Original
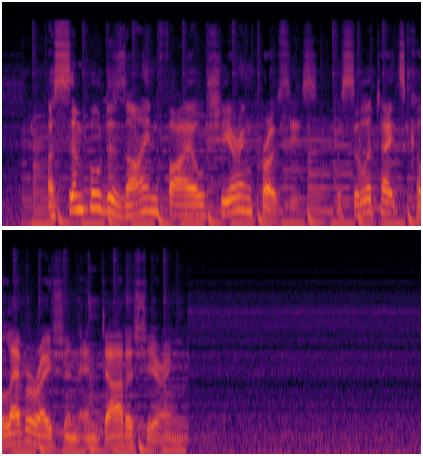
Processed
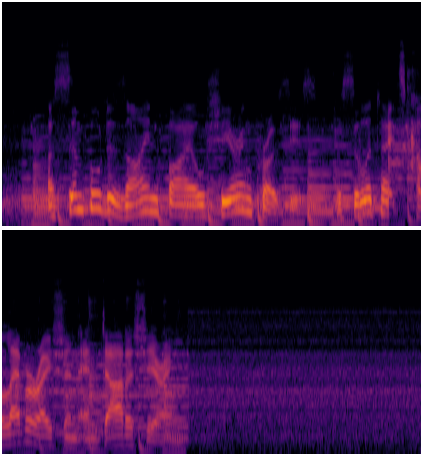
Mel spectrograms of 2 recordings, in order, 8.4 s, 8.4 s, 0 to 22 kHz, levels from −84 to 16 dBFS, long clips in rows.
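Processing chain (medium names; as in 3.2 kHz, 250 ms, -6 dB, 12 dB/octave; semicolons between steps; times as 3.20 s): compression 6:1, threshold -24 dBFS, peak gain reduction 9.5 dB; band-pass filter 340 Hz, Q 2.8, from 3.86 s 1.2 kHz; trim +8 dB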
